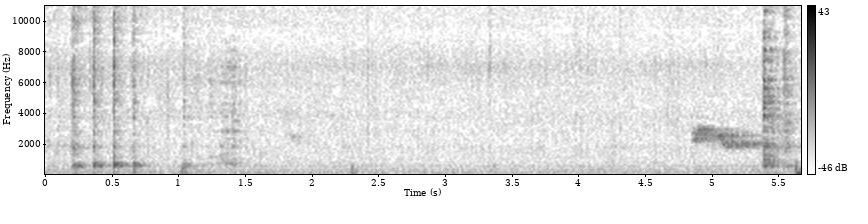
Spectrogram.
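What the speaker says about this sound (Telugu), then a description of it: "అలాగ దగ్గరుండి కలుపుతూనే ఉండాలి, లేకపోతే మాడిపోద్ది." Sweet potato halwa cooking with ghee in a pan, stirred by hand: a few quick scraping and clinking spoon strokes at the start and end, with quiet gaps between and a faint sizzle underneath.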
